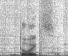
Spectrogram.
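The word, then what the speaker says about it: ドイツ: word for Germany and in Japanese it's Deuts. So in the beginning when I came here I was always a bit confused because the word deutsu sounds like the German word deutsch which means German but not Germany.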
